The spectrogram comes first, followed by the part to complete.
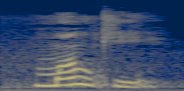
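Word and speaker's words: monkey: يقول ايه بس لا الاو سايلنت ليه علشان الاو وراها ان نمشي على ان على طول كده كاني باكل الاو وانا ماشيه بقول ايه مكي مكي مكي مكي يعني قرد طيب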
